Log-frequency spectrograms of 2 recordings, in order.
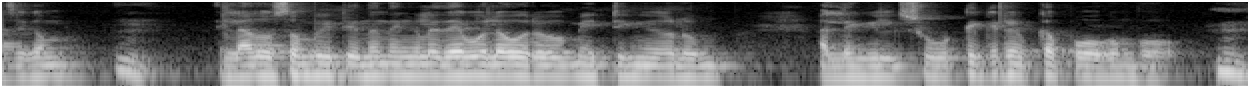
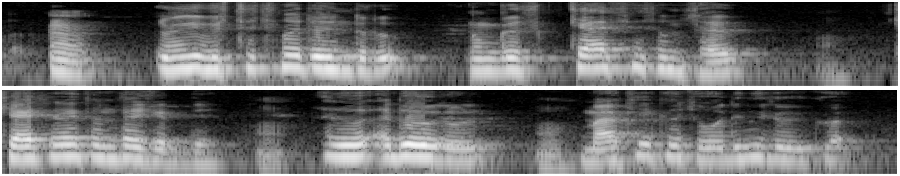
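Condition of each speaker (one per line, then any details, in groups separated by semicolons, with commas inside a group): No condition
Cerebral palsy; from birth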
